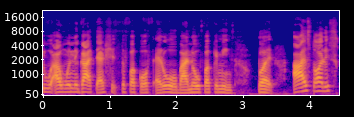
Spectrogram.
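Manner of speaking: usual speaking voice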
